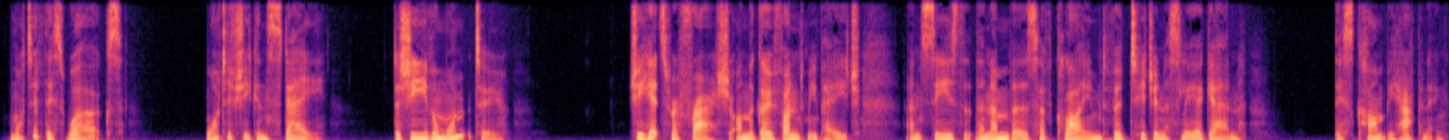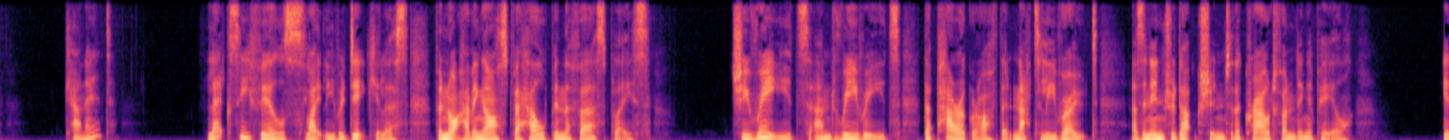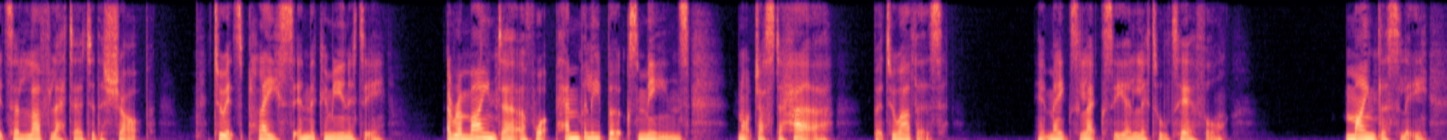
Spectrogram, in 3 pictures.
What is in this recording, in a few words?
Audiobook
